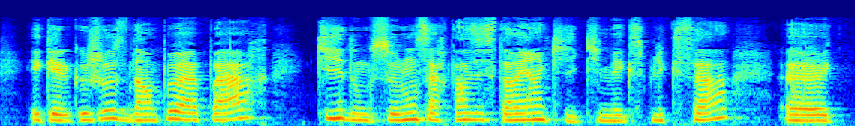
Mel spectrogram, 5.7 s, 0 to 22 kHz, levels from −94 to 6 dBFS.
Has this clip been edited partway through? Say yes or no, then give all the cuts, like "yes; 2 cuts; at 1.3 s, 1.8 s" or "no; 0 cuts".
no; 0 cuts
